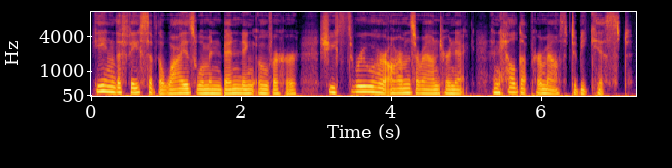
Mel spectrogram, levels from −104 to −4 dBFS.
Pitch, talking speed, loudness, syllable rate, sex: 160 Hz, 205 wpm, -17 LUFS, 4.6 syllables/s, female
